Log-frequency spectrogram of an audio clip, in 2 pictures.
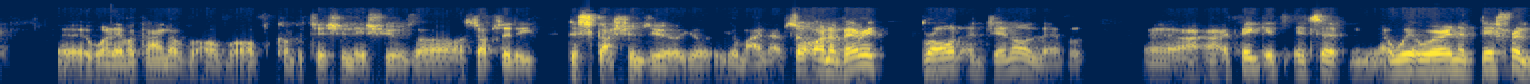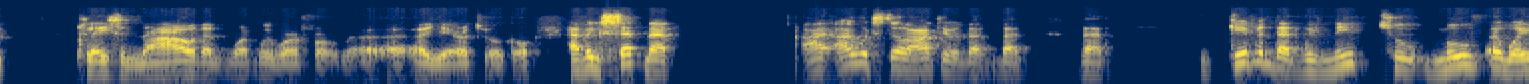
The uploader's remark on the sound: Is a recording of one of our digital events.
